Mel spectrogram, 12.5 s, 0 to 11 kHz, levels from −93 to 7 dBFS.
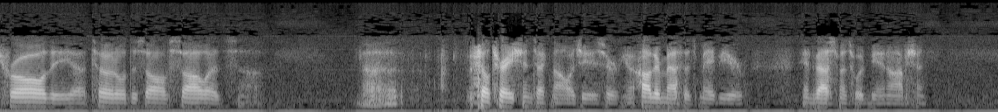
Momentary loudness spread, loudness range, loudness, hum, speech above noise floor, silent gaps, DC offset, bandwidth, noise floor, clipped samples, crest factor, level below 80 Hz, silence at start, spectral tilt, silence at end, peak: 20 LU; 8 LU; -21 LUFS; none; 28 dB; none; 0.3%; 10.5 kHz; -50 dBFS; under 0.1%; 22 dB; -64 dBFS; 0 s; -4.5 dB/octave; 0.9 s; 0 dBFS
